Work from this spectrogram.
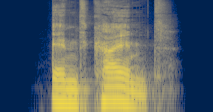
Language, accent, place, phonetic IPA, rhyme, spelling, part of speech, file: German, Germany, Berlin, [ɛntˈkaɪ̯mt], -aɪ̯mt, entkeimt, verb, De-entkeimt.ogg
- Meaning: 1. past participle of entkeimen 2. inflection of entkeimen: third-person singular present 3. inflection of entkeimen: second-person plural present 4. inflection of entkeimen: plural imperative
